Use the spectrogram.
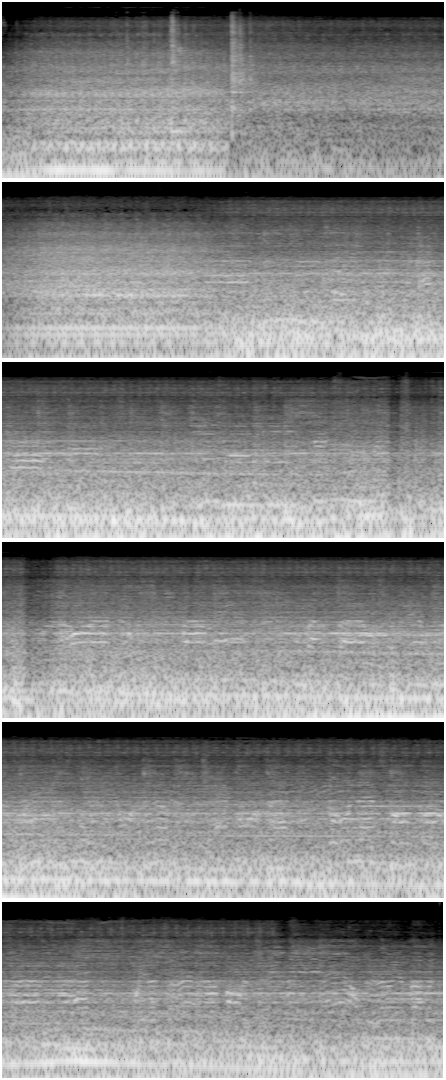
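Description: An RV rumbles along the road on a cross-country drive, its steady engine and road noise filling the cabin after a quieter stretch near the start, with no talk over it.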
